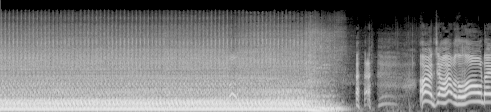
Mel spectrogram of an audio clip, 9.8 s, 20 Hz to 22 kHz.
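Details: 1963.5 Ford Galaxie 500 hardtop, 390 FE V8 with prior no compression on #1 and blown-off oil filters, valve covers off: firm, regular beat at fast idle for several seconds before shutdown, no knock or tapping; engine oiling and running cleanly.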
